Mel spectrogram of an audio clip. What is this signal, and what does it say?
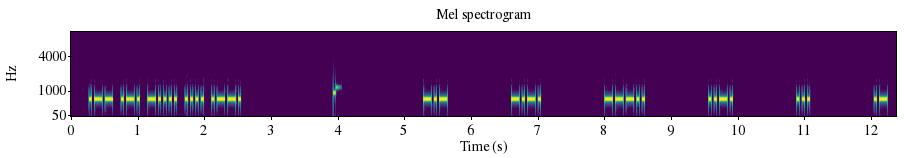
Morse code, heard as a keyed tone, about 30 wpm, spaced as for 12 wpm, 700 Hz. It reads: WR6HP KC8FSA
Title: USA Call Signs - 8x Character Spacing - 30wpm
